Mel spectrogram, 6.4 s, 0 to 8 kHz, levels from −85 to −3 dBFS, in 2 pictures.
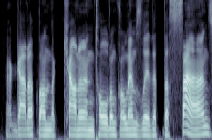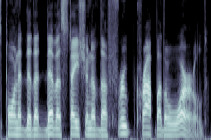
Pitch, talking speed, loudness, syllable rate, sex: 130 Hz, 225 wpm, -19 LUFS, 5.3 syllables/s, male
